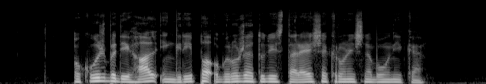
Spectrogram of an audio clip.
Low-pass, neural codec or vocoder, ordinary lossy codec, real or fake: 14.4 kHz; vocoder, 44.1 kHz, 128 mel bands, Pupu-Vocoder; none; fake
